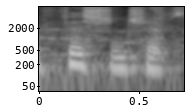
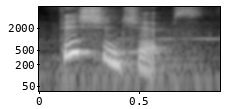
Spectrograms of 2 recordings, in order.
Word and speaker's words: fish and chips: Fish and chips. Yes, exactly. Why do you put the accent on the fish?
